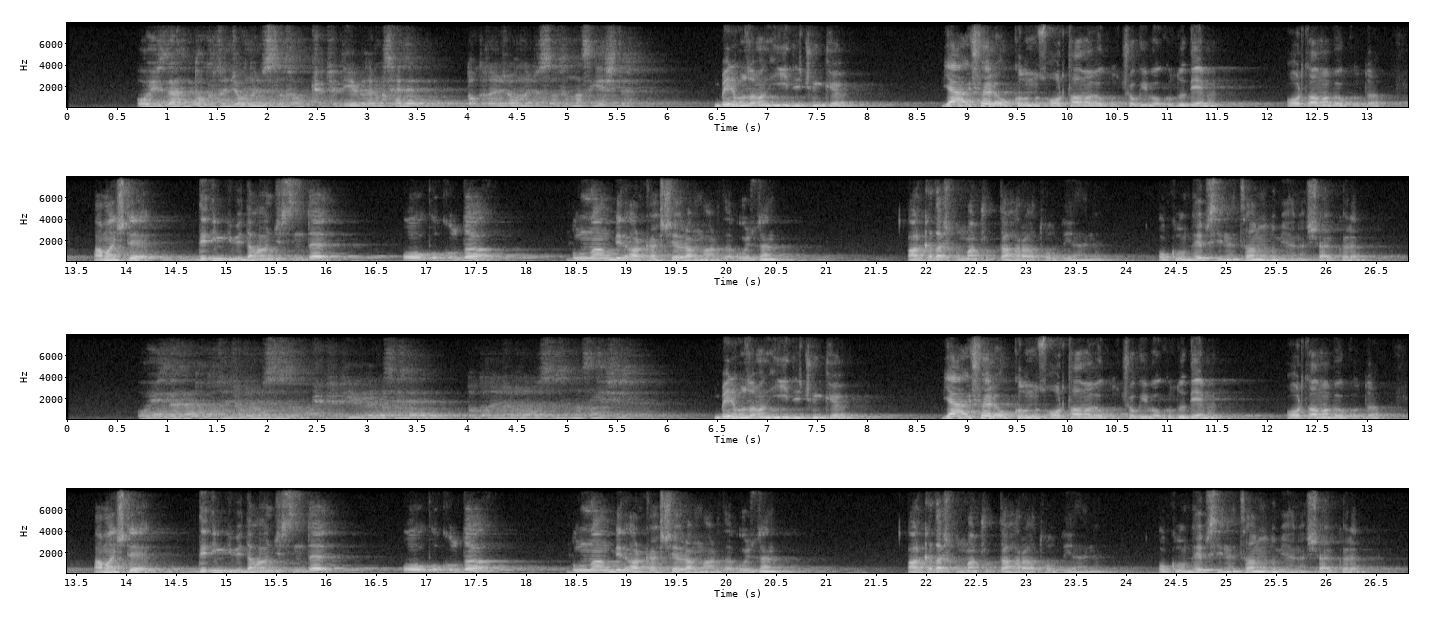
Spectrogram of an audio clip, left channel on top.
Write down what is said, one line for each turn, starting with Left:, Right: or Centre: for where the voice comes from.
Left: O yüzden dokuzuncu onuncu sınıfım kötü diyebilirim. Senin dokuzuncu onuncu sınıfın nasıl geçti?
Centre: Benim o zaman iyiydi çünkü ya şöyle okulumuz ortalama bir okul. Çok iyi bir okuldu diyemem. Ortalama bir okuldu. Ama işte dediğim gibi daha öncesinde o okulda bulunan bir arkadaş çevrem vardı. O yüzden arkadaş bulmam çok daha rahat oldu yani. Okulun hepsini tanıyordum yani aşağı yukarı.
